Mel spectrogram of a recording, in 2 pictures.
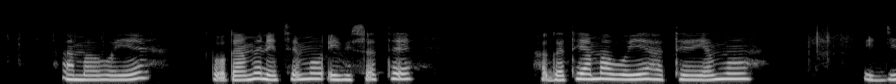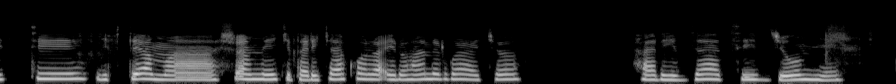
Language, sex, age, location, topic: Kinyarwanda, female, 25-35, Musanze, health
